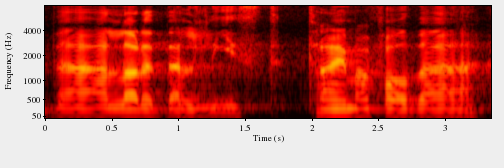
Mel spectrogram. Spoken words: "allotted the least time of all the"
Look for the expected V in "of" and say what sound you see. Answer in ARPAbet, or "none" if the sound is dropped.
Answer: F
